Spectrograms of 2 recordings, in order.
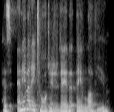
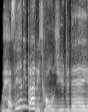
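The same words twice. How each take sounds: First: Softer, gently retold question; tender. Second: High, put-on Southern lady voice; Southern accent. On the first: Lady asking the hiding kid, tender and soft. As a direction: ask it softly, as if to a shy child. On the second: Lady greeting the hiding kid, imitated Southern accent. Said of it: "I can't even do her Southern accent".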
